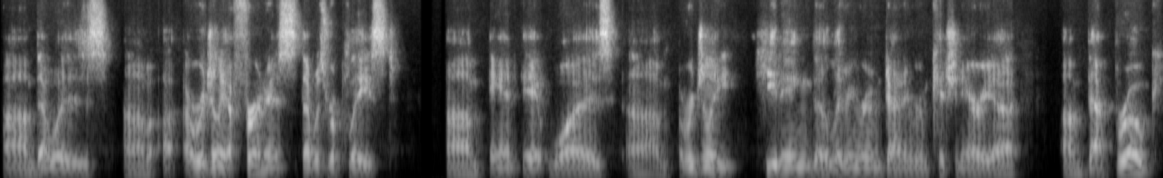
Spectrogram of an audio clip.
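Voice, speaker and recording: A man giving a hesitant, monotone staff briefing at a public meeting over a video call, filling pauses with um. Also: sits low. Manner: monotone, hesitant with many ums. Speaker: staff attorney at a commission meeting.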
